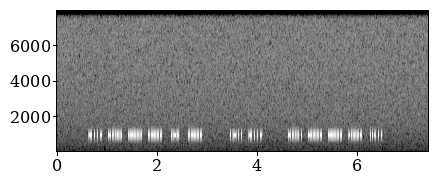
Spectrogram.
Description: Hellschreiber (Feld-Hell, 122.5 baud), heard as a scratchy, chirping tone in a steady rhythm, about 980 Hz. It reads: UR2SIS TU PD5OY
